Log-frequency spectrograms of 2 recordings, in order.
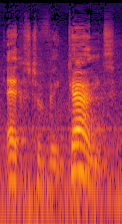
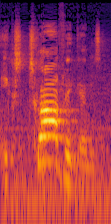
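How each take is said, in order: First: The stress is on the fourth syllable. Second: The stress is on the second syllable. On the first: "And last syllable" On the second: "Second syllable"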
